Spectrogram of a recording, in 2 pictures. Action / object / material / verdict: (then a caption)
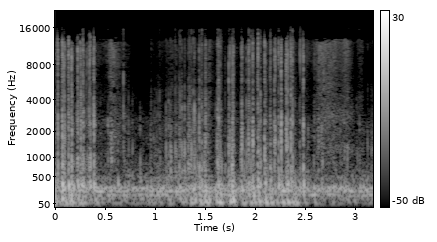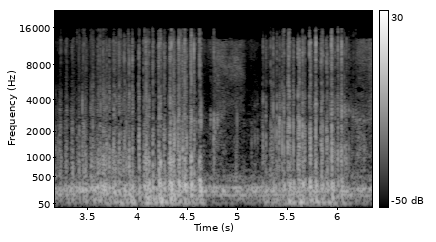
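scrape / leather handbag / leather / none. A medium black leather handbag with a soft, hollow body is gripped and scratched by long almond nails and fingertips, making squeaky gripping sounds. Dense, rapid crackles and squeaks run throughout, with a warm low body under a faint bright edge and short rises and dips in level.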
